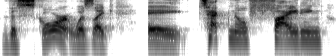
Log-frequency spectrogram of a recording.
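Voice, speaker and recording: A man's voice: on the high side, slow pace. A man in his forties talking casually and emphatically as a podcast co-host, like an enthusiastic fan. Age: 40s. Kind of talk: casual chat.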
